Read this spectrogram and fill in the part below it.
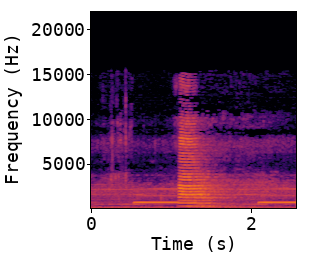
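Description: A train horn sounds briefly.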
